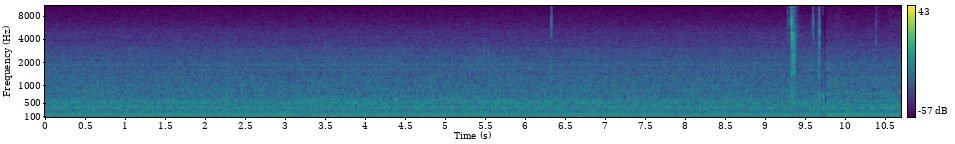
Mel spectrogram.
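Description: A steady low mechanical hum, with two or three sharp knocks about nine seconds in.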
